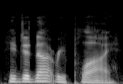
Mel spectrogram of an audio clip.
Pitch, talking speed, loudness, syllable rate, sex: 110 Hz, 195 wpm, -19 LUFS, 4.4 syllables/s, male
